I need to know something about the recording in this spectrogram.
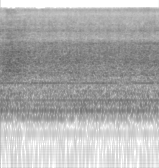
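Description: A steady mechanical hum with a faint, even hiss; nothing starts, stops or changes.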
